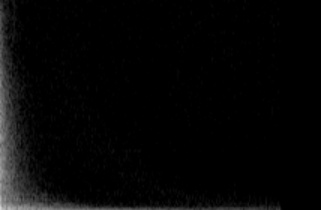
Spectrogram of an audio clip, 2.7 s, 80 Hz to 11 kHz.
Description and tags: Low Tom Of God Wet 001
set, pack, drum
